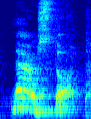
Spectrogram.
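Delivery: high, sharp order; firm command. A narrator's reading. Max ending the rumpus, firm high command. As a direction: stop them dead. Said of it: "Max said".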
